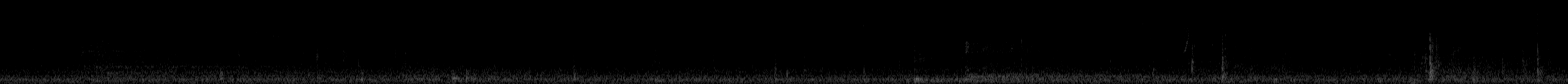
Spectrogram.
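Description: A large crowd murmurs softly in a vast echoing hall.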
